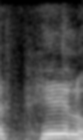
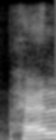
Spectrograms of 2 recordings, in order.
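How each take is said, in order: First: फेल with a close "ay" vowel, "phayl"; corrected long e. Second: फेल with an open "ae", like "phael"; open-vowel "phael" for फेल, as the mistake; rejected open vowel. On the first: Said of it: "क्या होता है?". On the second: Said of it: "अक्सर फेल नहीं होता है". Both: Shown as a demonstration.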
